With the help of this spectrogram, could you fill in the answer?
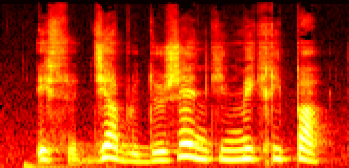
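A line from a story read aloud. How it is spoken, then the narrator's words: Desperate exclamation. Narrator (French): s'écria Rougon dans un élan de désespoir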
